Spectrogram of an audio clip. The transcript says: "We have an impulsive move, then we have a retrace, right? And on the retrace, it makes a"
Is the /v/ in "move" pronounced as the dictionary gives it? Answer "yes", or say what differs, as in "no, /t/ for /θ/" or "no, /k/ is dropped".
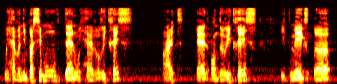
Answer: yes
